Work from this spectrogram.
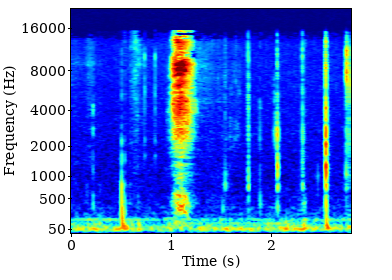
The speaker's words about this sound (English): Sorry if I'm getting the sniffles. And for the reminder, sniffles is not um, an indication or a symptom of COVID 19.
